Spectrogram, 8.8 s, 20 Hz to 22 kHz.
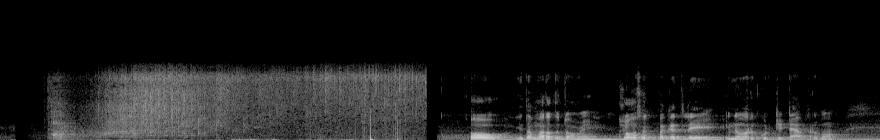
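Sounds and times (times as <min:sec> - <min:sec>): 
shower water streaming down in a hissing spray: 0:00.4 - 0:04.4
speech: 0:04.7 - 0:08.7.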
